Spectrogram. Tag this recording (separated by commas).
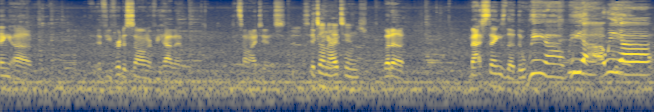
Speech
